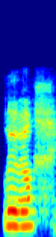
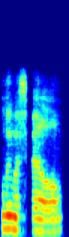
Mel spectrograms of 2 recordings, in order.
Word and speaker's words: Louisville: Louisville. Yeah. That's mostly how people say it around in Indiana. I don't know if I've heard some people say like Louisville, or I think his dad calls it Louisville.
